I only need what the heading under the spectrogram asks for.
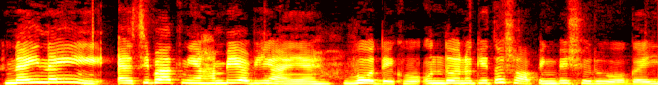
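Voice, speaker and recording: A woman's voice: on the high side, normal speed, muffled recording, voice pushed down, lightly acted. A young woman voicing a blunt, mocking middle-aged father in a Hindi fan dub. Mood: gruff.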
